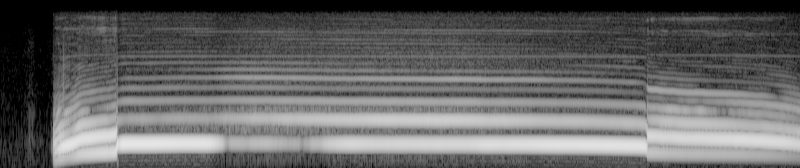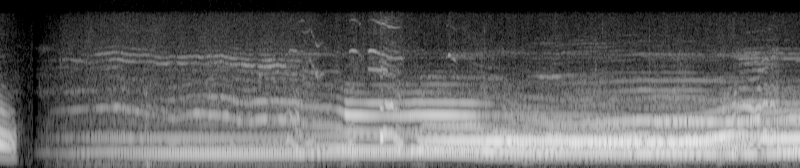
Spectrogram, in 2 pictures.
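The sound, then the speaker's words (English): A dog howls on request, letting out a long, loud, steady howl that dips in pitch before breaking off, then several wavering howls rise together in an overlapping chorus that carries on to the end. “Can you show me your howl?”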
